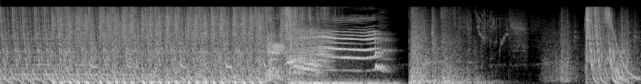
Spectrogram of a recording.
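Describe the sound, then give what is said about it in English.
Cartoon gunfire: a fast, loud machine-gun burst rattles for about three seconds, then gives way to other effects and abrupt cuts. “She was shooting me!”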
